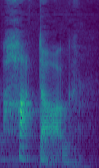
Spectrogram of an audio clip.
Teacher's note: in an alveolar consonants and dog starts with an alveolar consonant so when you say hot you don't aspirate the T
